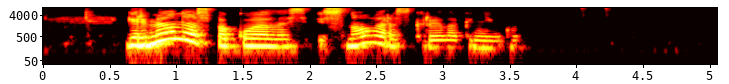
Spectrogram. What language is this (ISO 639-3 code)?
rus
